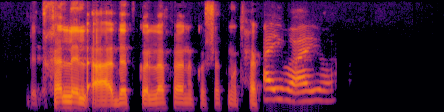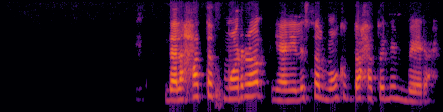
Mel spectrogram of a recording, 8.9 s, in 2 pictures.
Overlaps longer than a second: none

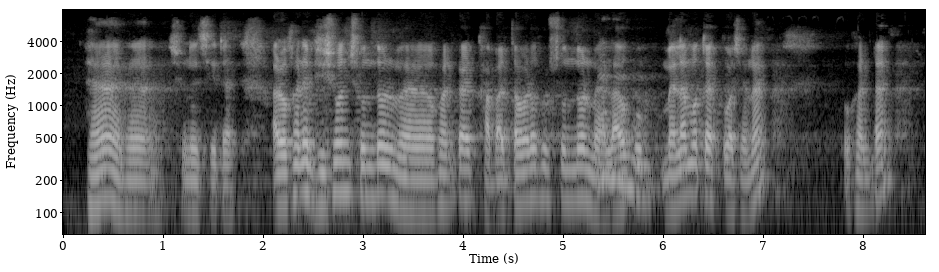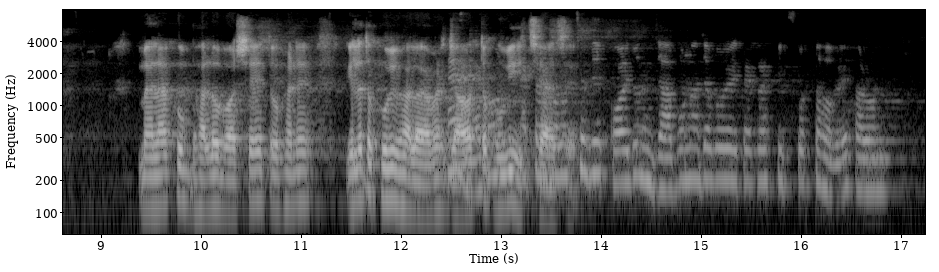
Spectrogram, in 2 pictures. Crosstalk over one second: present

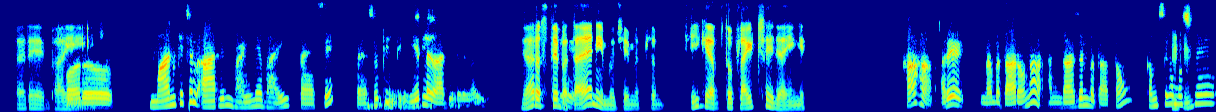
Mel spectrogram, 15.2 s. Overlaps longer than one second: none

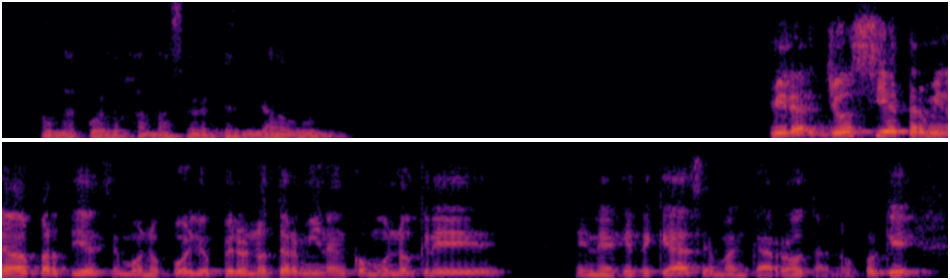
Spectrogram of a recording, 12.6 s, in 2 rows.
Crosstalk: none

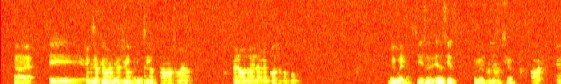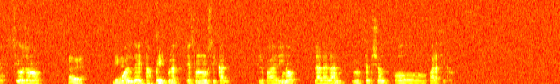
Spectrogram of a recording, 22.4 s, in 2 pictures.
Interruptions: present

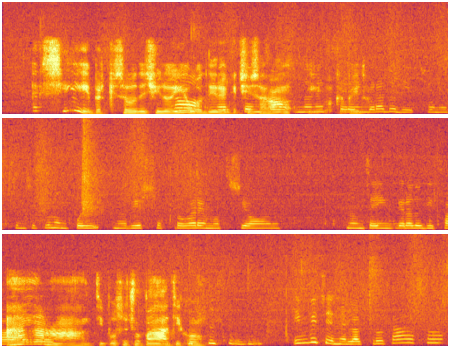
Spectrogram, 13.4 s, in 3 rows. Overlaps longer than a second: present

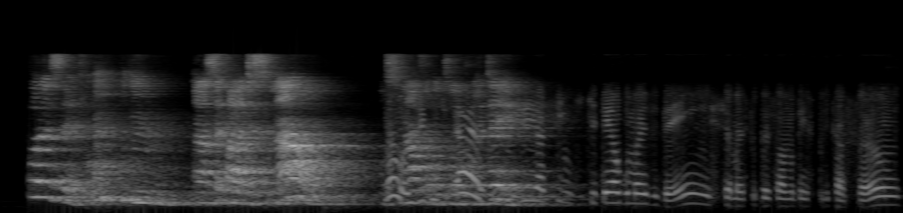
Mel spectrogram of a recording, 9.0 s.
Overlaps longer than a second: present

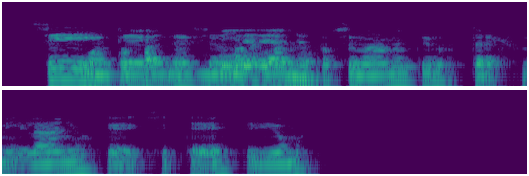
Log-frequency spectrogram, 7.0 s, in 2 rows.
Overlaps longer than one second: present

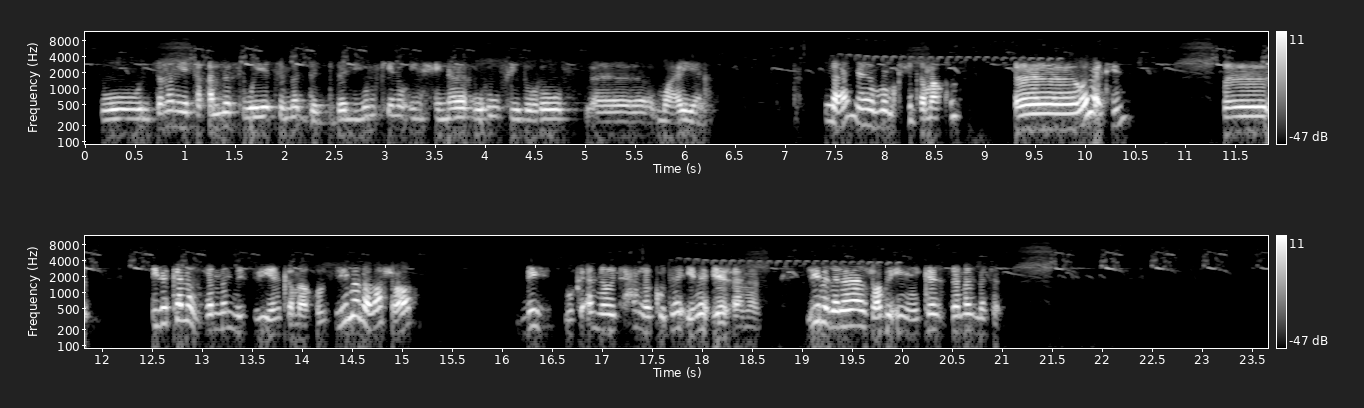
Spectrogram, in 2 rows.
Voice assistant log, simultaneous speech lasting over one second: none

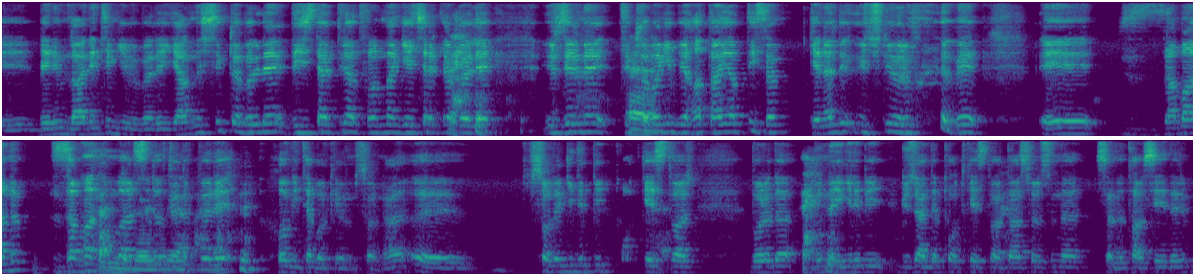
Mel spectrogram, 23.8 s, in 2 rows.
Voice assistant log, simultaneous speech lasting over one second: present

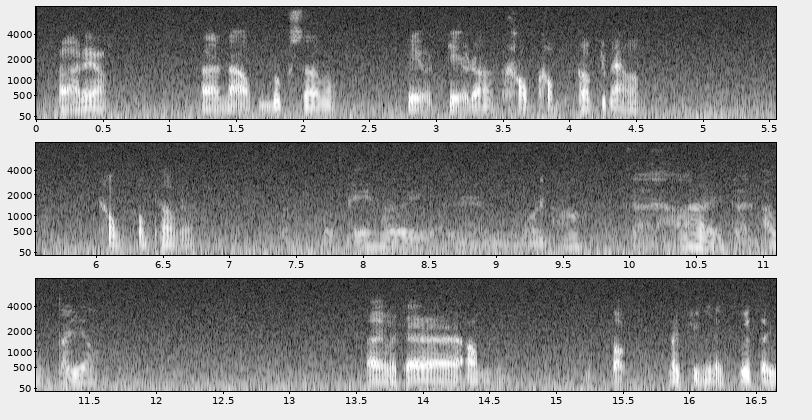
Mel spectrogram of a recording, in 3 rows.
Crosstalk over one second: none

